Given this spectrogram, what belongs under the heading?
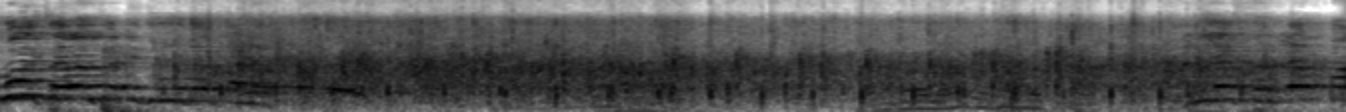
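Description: Loud, sustained applause from an audience at a company event honoring a speaker, dense clapping filling the whole stretch, with a voice briefly heard at the start and some faint murmuring underneath.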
